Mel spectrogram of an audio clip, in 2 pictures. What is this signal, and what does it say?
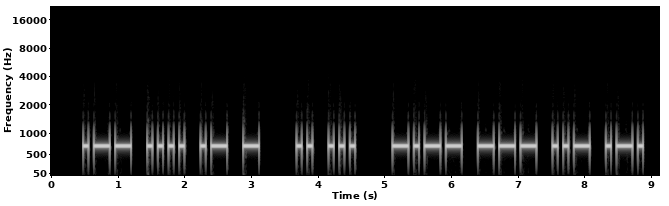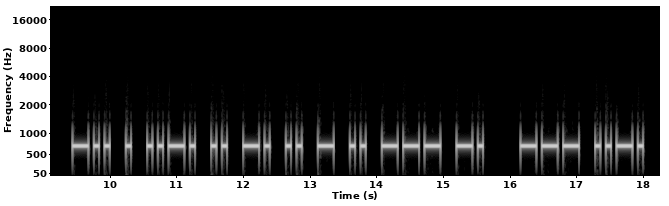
Morse code, heard as a keyed tone, about 15 wpm, 700 Hz. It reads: WHAT IS YOUR DEFINITION OF
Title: Sentences from Top 1000 Words - Review Part 4 - 15wpm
